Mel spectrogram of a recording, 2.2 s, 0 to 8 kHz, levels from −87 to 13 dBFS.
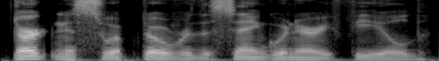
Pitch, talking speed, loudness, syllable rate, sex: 95 Hz, 165 wpm, -22 LUFS, 5.4 syllables/s, male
